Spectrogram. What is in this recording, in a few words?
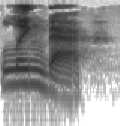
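"slingback", English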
